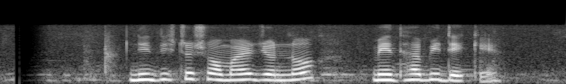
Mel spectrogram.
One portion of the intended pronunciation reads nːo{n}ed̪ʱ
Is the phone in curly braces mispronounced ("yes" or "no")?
yes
